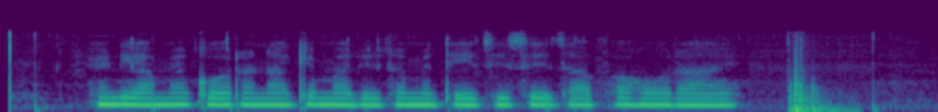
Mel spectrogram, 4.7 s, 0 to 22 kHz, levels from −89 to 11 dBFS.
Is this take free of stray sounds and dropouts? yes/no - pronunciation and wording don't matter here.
no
